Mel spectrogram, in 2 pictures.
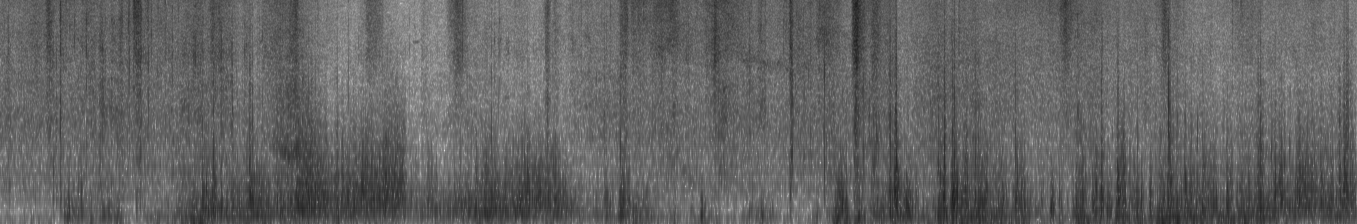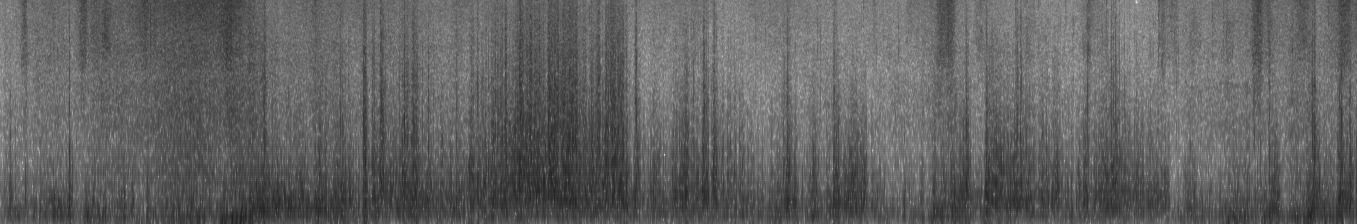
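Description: Wind buffets a microphone outdoors with a low rumble.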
